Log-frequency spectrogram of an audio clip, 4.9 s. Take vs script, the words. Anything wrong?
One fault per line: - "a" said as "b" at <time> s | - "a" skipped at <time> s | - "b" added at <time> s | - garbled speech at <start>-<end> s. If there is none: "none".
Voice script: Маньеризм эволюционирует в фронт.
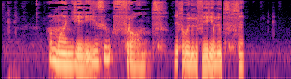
- "эволюционирует" skipped at 1.8 s
- garbled speech at 2.9-4.1 s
